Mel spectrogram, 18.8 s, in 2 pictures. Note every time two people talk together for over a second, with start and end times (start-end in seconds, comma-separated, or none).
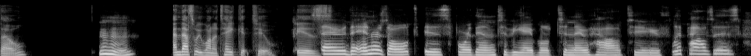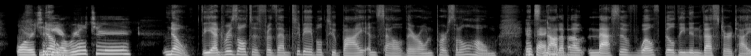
none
